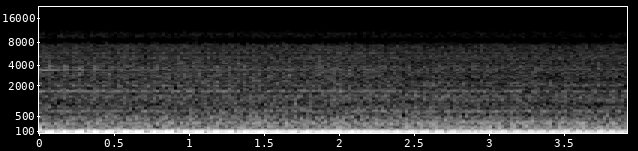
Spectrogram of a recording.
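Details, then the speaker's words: VW GTI during rebuild, first start in about 3 months after fluid changes and coolant flush with distilled water: deep idle thump wavering and stumbling, running terrible with many error codes; cause unknown. "Not dead. It's running terrible for a second there. Got a lot of errors. Something's wrong."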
